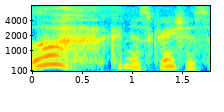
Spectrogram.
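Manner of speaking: words said mid-yawn, through a yawn. Calling it for the night and apologizing for yawning: yawning while talking. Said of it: "I'm sorry I keep yawning".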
